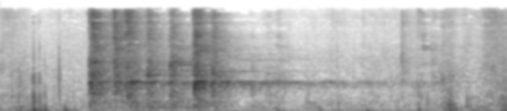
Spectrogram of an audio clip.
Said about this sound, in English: through our garlic press.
